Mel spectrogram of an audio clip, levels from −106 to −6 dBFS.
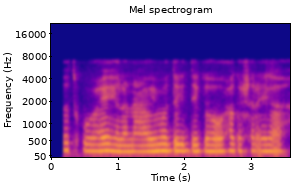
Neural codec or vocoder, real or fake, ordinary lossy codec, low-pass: none; real; none; 7.2 kHz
